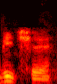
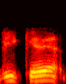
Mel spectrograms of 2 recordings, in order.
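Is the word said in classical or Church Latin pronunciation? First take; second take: Church; classical. First: It is said with the Church Latin pronunciation. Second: It is said with the classical Latin pronunciation. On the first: "en llatí vaticà diríem vice" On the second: "jo t'ho pronuncio vice, però s'escriu en C, perquè el llatí clàssic"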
